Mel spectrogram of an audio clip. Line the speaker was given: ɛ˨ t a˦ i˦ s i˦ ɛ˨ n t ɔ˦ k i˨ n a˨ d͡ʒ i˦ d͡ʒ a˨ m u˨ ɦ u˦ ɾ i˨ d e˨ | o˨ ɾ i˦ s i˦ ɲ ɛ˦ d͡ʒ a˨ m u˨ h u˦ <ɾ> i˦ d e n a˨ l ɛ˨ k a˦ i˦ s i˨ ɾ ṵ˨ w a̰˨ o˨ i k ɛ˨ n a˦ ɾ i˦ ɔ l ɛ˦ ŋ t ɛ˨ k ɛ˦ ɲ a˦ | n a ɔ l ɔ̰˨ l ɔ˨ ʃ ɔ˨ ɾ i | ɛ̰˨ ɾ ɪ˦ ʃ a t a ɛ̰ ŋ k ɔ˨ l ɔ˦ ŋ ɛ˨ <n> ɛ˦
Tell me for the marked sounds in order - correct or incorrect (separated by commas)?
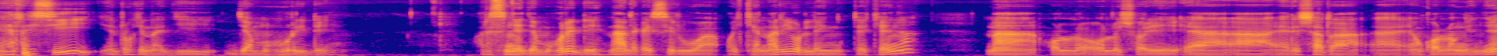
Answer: correct, incorrect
